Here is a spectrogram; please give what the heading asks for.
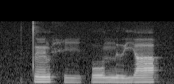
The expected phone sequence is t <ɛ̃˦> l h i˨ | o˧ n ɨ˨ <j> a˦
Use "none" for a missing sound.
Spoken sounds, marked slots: ɛ̃˦, j

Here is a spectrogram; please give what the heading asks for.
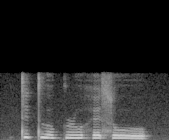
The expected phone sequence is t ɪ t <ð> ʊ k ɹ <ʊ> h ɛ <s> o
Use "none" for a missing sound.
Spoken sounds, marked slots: ð, ʊ, s

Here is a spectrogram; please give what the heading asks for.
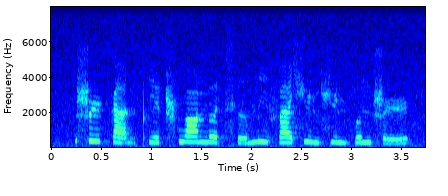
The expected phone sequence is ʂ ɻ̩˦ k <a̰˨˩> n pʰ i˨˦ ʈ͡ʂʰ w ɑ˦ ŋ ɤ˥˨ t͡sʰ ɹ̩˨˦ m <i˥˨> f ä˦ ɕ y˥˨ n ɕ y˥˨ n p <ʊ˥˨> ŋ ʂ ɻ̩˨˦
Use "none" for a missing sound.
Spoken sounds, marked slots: a̰˨˩, i˥˨, ʊ˦

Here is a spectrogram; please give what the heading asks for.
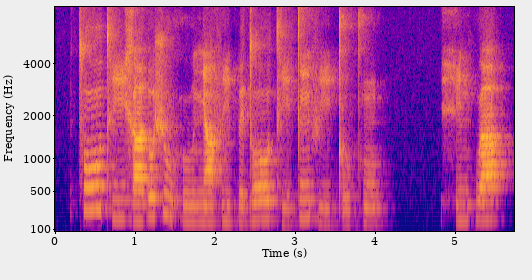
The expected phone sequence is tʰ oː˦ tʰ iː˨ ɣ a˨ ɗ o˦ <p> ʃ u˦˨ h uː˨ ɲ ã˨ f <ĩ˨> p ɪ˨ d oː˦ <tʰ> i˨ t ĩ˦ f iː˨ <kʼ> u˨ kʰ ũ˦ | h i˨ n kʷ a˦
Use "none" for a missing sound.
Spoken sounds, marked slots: none, i˨, tʰ, kʼ

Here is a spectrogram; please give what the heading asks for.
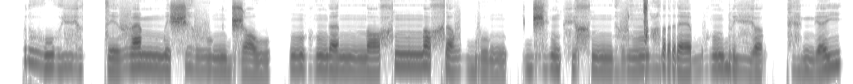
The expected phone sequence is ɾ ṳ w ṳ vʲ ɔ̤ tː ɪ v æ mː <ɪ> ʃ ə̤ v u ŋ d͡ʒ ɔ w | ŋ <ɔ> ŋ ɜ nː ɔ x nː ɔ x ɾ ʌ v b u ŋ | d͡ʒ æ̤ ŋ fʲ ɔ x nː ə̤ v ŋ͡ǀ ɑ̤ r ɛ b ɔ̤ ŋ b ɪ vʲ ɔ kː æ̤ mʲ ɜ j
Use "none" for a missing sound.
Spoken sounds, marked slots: ɪ, ɔ̤

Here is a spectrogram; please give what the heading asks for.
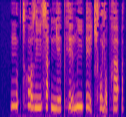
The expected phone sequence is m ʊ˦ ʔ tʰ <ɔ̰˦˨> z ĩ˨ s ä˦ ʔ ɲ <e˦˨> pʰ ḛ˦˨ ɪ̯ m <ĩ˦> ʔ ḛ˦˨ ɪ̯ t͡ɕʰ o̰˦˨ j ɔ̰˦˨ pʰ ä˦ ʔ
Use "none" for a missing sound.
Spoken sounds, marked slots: ɔ̰˦˨, e˨, ĩ˦

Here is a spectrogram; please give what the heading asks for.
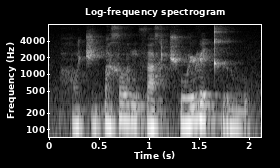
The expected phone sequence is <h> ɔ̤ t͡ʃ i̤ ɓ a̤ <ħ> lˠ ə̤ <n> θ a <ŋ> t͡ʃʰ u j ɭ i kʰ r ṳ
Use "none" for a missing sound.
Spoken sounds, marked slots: h, x, n, x

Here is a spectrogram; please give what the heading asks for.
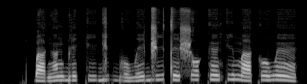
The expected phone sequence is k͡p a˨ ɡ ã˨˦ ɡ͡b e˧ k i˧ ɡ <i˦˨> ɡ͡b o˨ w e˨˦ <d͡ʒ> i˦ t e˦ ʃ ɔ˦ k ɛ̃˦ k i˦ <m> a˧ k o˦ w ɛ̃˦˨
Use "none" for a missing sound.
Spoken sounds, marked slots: i˧, d͡ʒ, m

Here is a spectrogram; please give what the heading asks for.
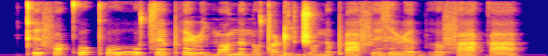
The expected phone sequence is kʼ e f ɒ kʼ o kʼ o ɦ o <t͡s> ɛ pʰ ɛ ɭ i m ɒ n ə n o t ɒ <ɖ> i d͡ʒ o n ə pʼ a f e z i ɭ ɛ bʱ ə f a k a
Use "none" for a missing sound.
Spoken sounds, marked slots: t͡s, ɖ

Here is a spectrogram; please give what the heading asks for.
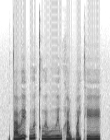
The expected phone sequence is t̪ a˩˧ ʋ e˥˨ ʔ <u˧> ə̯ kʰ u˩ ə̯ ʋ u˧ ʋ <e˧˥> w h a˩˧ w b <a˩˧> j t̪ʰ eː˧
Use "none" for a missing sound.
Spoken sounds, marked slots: u˧˥, e˧˥, a˩˧

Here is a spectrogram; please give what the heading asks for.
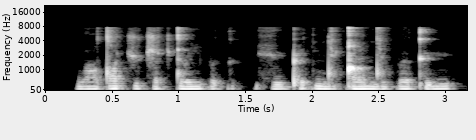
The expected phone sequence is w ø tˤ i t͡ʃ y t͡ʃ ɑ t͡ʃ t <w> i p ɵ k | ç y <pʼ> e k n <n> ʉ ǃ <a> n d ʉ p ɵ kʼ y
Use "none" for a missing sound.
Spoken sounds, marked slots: ɹ, pʼ, d, æ

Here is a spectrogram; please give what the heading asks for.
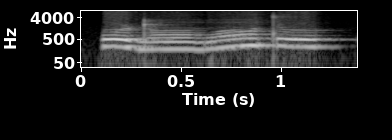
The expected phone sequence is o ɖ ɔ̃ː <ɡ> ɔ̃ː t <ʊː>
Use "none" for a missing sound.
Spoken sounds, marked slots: ɡ, ʊː

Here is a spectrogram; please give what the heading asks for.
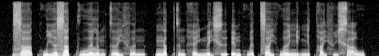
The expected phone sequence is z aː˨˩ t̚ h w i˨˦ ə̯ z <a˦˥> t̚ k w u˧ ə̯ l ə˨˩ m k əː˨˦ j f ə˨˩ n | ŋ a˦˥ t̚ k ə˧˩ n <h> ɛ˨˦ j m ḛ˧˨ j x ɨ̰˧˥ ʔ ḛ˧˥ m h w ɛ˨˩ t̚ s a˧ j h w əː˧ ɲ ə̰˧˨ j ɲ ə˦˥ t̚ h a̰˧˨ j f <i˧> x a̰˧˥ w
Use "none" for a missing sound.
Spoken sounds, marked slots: a˦˥, h, i˨˩

